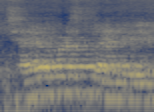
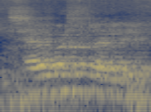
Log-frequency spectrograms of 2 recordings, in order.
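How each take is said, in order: First: छह वर्ष पहले said slower, with छह stressed; slow repeat for clarity. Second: Said in the usual way. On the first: Shown as a demonstration. Teacher repeating the data for students, slower with छह stressed. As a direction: repeat it slowly and lean on छह.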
